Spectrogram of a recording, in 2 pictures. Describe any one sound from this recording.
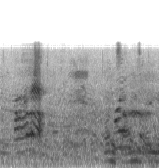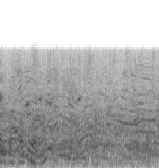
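A crowd of people chatters and calls out outdoors.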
